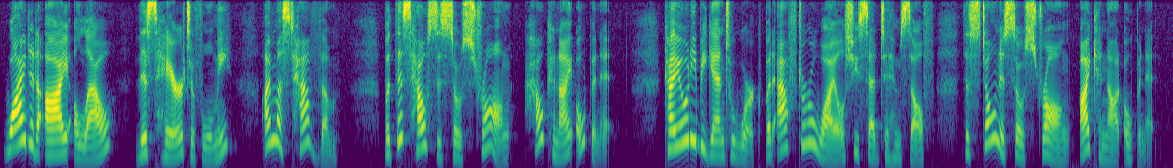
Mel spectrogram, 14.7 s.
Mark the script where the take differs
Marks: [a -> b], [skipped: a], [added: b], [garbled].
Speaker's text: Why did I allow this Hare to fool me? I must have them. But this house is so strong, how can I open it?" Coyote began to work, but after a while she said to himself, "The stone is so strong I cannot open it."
Why did I allow this Hare to fool me? I must have them. But this house is so strong, how can I open it?" Coyote began to work, but after a while she said to himself, "The stone is so strong I cannot open it."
